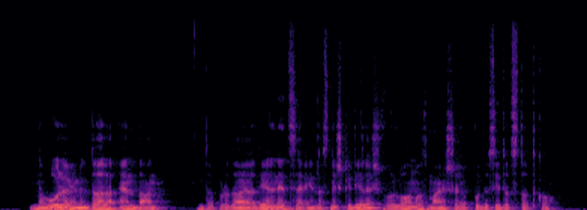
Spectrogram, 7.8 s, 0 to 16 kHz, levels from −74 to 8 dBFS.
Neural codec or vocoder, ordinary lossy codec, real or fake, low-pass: vocoder, 44.1 kHz, 128 mel bands every 512 samples, BigVGAN v2; AAC, 96 kbps; fake; 14.4 kHz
